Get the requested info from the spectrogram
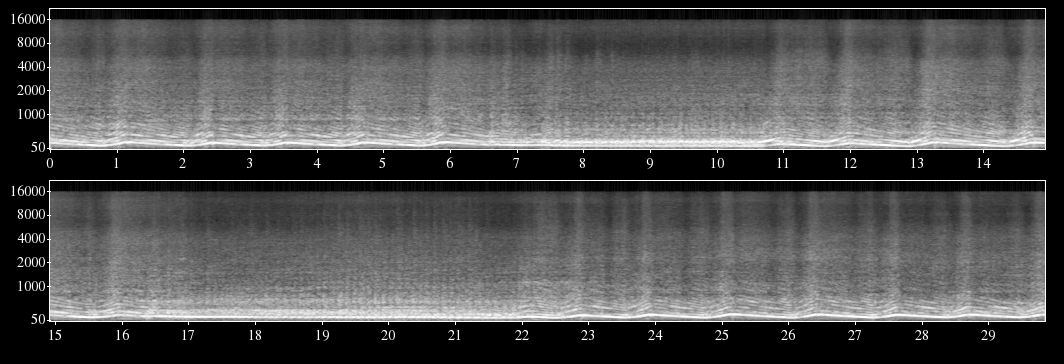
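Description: Chevrolet straight-six Turismo Carretera race engine, Collino-built and fed by a twin-choke downdraft carburettor, revved over and over in quick blips about once a second. Twice it is held at a steady higher speed for several seconds before the blipping resumes.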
